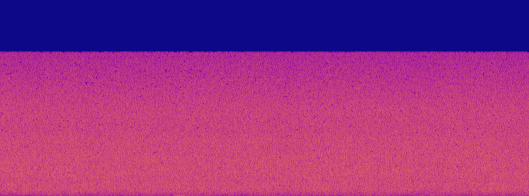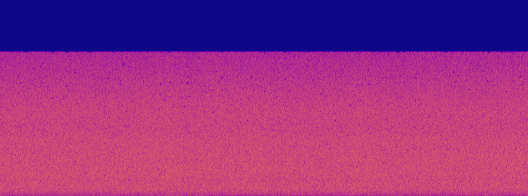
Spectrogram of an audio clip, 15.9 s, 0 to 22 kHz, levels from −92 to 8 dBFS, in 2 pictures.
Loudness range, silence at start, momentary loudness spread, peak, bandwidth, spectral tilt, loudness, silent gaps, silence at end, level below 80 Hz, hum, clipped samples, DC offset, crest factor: 0 LU; 0 s; 0 LU; -12 dBFS; 16.5 kHz; 1.5 dB/octave; -22 LUFS; none; 0 s; -56 dBFS; none; under 0.1%; under 0.1%; 14 dB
